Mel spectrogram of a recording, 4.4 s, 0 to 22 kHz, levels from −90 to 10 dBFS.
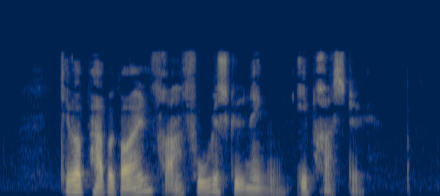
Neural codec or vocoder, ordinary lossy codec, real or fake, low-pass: none; AAC, 48 kbps; real; 7.2 kHz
